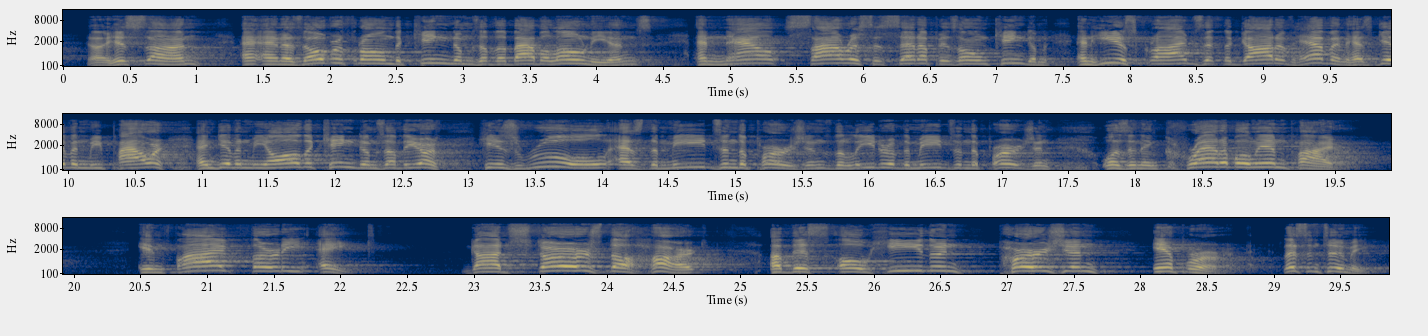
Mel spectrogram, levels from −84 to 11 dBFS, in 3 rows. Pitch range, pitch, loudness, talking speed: 205-255 Hz, 225 Hz, -22 LUFS, 155 wpm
